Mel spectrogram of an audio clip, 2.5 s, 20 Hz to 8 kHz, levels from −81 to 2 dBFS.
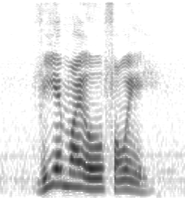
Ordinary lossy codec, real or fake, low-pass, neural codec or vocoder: none; real; none; none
